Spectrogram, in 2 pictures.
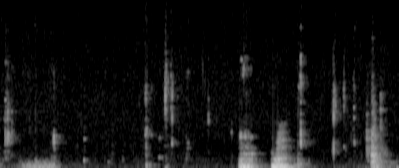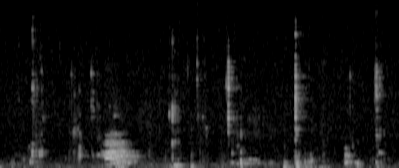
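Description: A person chewing and biting food close to the microphone: irregular mouth clicks and chewing noises, with a few louder bites or mouth sounds about a third of the way in and again near the middle.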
